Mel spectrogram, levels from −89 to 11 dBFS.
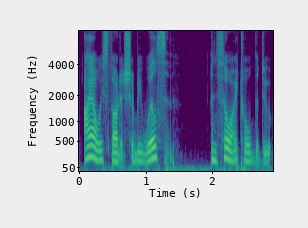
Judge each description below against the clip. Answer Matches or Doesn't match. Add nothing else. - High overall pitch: Doesn't match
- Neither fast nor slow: Doesn't match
